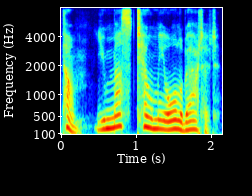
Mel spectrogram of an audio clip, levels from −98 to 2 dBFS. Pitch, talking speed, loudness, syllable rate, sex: 200 Hz, 225 wpm, -15 LUFS, 4.6 syllables/s, female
